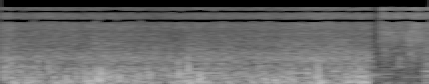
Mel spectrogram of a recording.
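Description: Wind buffeting the microphone over waves breaking on a beach, cutting off shortly before the end.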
